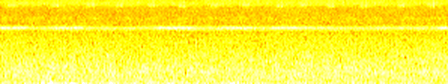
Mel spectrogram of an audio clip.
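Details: Crickets keep up their continuous high trill on a breezy night in the Crimean south, while stronger low wind thumps and rumbles through the first half.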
